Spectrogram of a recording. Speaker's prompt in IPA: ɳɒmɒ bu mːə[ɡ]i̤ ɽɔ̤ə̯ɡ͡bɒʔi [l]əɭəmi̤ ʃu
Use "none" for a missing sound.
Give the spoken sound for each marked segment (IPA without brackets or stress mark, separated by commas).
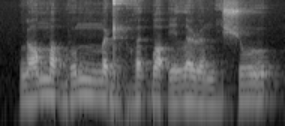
ɖ, l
